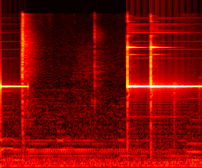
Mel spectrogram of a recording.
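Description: Bright bell-like dings. The ring of one struck just before fades out early, then two quick strikes about a quarter second apart come a little past a second in and ring on as they decay.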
